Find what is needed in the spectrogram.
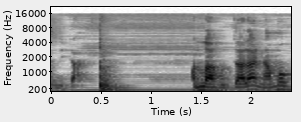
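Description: A man lecturing, his voice breaking off for just under a second in the middle and then resuming. A faint steady low hum runs underneath and is heard on its own in the pause.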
